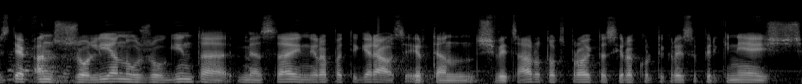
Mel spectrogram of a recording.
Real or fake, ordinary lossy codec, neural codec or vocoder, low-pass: fake; MP3, 96 kbps; vocoder, 48 kHz, 128 mel bands, Vocos; 10.8 kHz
